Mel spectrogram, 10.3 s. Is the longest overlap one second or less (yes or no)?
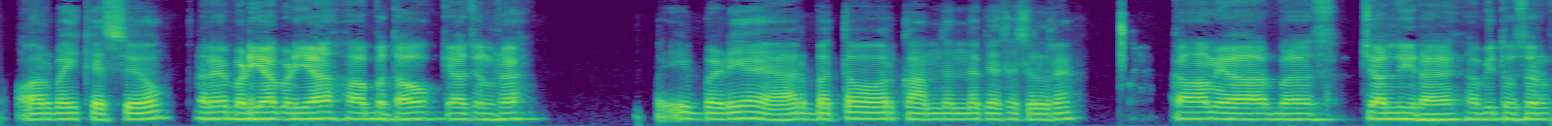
yes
